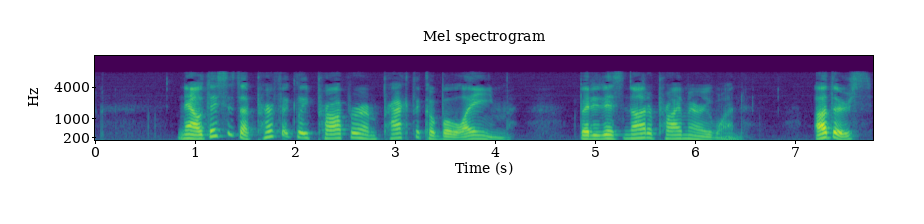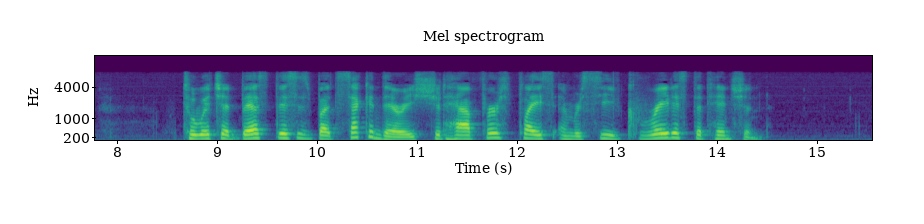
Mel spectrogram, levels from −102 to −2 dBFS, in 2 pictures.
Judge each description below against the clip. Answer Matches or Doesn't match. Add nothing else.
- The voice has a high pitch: Doesn't match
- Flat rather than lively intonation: Doesn't match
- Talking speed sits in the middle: Doesn't match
